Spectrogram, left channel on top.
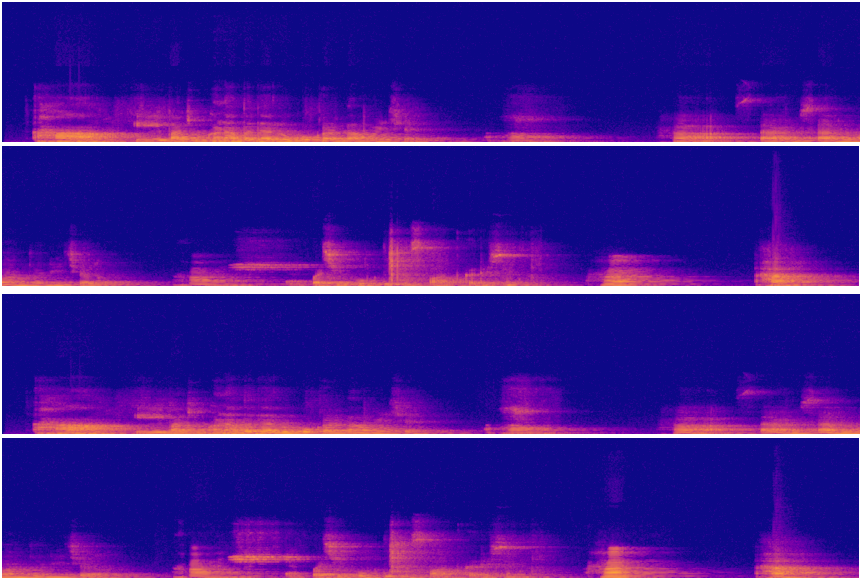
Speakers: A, on the left (about 85°); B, on the right (about 70°).
A: હા એ પાછી ઘણા બધા લોકો કરતા હોય છે.
B: હા
A: હા સારું સારું વાંધો નહી ચલો.
B: હા હા.
A: પછી કોક દિવસ વાત કરીશું.
B: હા હા.
A: હા.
